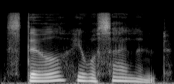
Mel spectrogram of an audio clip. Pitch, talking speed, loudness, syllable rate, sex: 155 Hz, 135 wpm, -18 LUFS, 3.1 syllables/s, female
